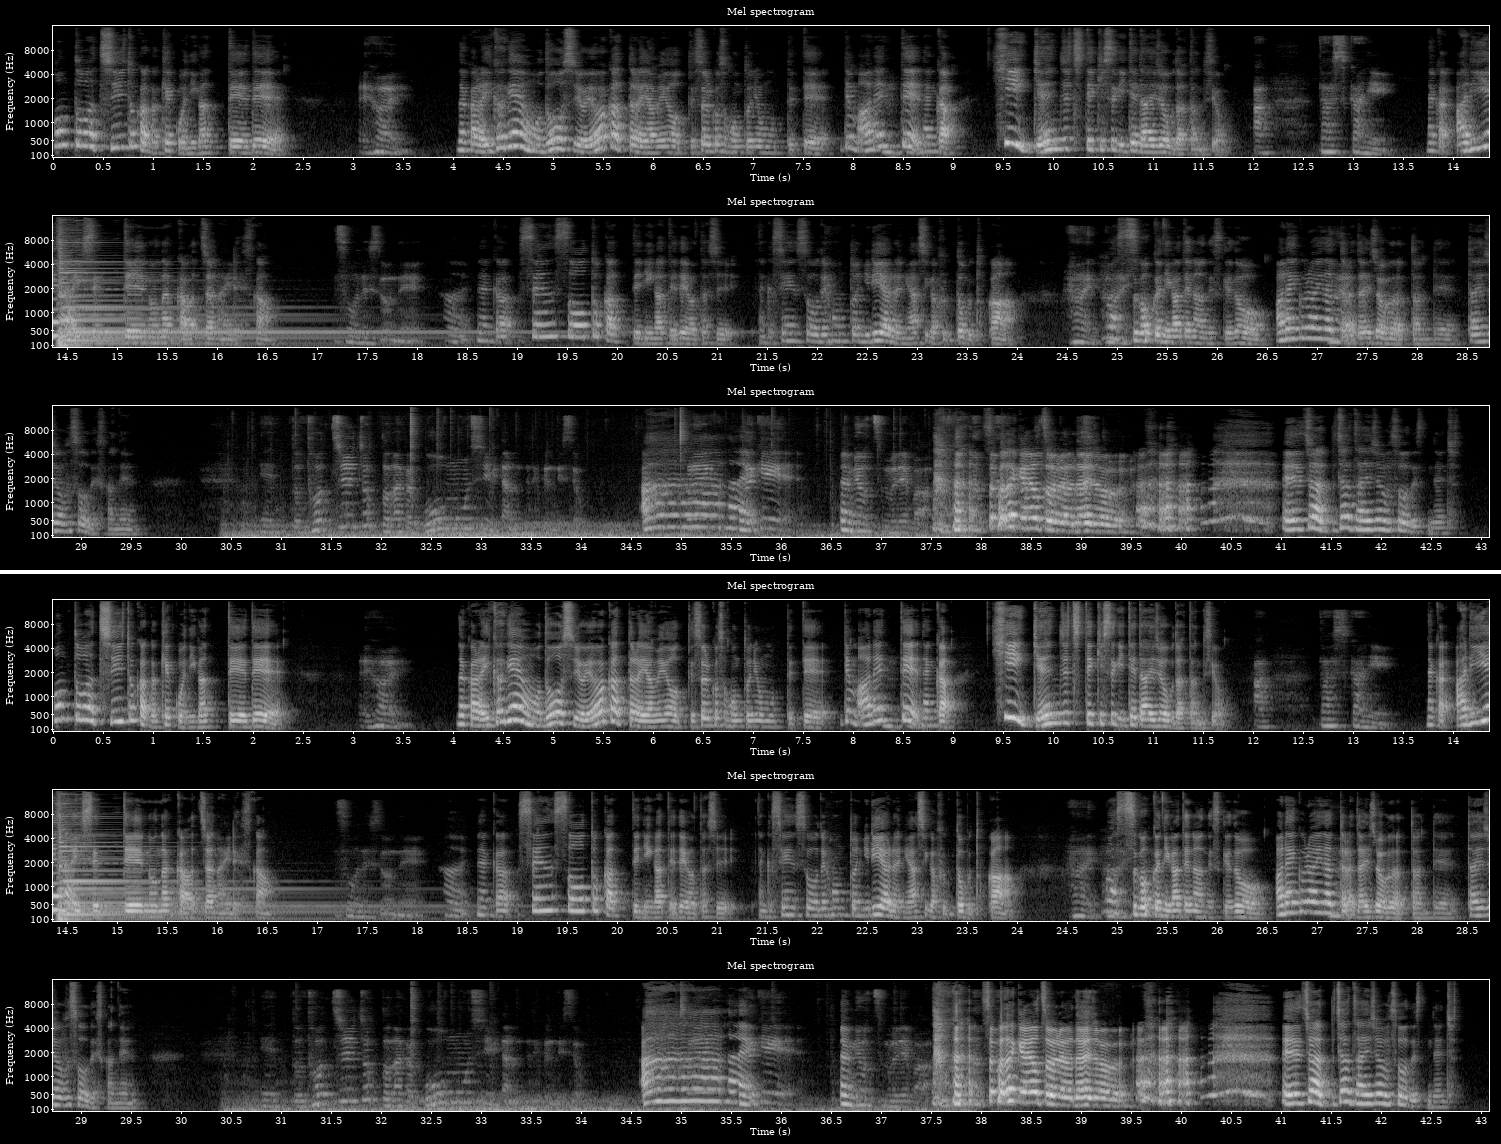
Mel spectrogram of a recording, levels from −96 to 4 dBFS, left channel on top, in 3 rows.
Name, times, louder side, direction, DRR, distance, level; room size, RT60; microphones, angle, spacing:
voice 1, 0.0-2.3 4.0-7.2 7.5-9.0 9.4-11.7 13.7-16.5 18.3-21.1 21.4-23.9 24.9-29.5 34.6-35.8 36.6-36.8 37.5-42.8, right 4 dB, 70° right, 0.5 m, -28 dB
voice 2, 3.0-3.6 8.3-8.7 12.0-13.4 17.2-18.0 22.0-22.2 24.5-25.1 27.1-27.4 30.2-34.0 35.0-35.4 35.6-36.1 36.7-39.9 40.4-41.0, left 1 dB, 60° left, 0.9 m, -44 dB
Acoustic guitar / Strum, 14.4-18.8, right 1 dB, 20° right, 0.5 m, -35 dB
sound 1, 30.4-37.9, left 1 dB, 80° left, 0.6 m, -40 dB
2.7 x 2.1 x 3.7 m
head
